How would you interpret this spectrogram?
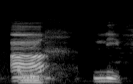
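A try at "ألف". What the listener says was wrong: আলিফ। আলিফ। আলিফ। এটা লম্বা হবে না, দ্রুত হবে।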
